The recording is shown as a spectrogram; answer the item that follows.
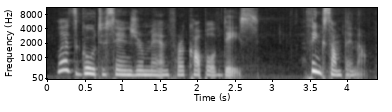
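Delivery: ordinary delivery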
